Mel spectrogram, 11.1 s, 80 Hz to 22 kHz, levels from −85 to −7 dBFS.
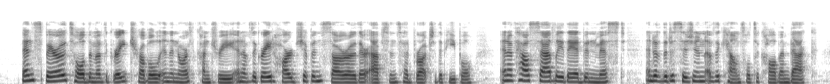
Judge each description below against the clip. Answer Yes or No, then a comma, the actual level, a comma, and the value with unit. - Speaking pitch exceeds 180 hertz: Yes, high, 190 Hz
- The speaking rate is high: Yes, fast, 245 wpm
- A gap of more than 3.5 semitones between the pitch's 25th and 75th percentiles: Yes, average, 4.4 semitones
